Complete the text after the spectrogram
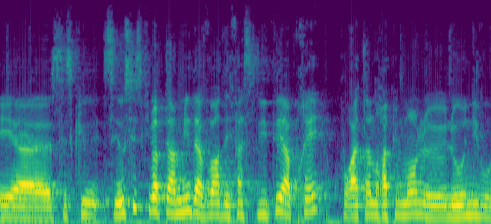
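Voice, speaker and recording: With music playing in the background, a woman speaks at a moderate pace with fairly even intonation. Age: 30s. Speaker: former basketball player, sports manager. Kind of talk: interview testimony. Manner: frequent hesitations (euh).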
